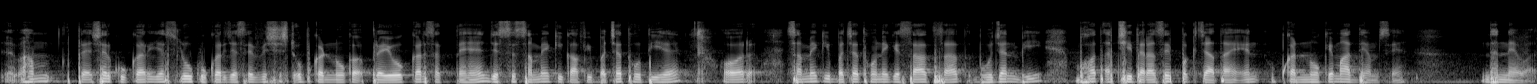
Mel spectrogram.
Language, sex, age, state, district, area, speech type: Hindi, male, 18-30, Madhya Pradesh, Bhopal, urban, spontaneous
